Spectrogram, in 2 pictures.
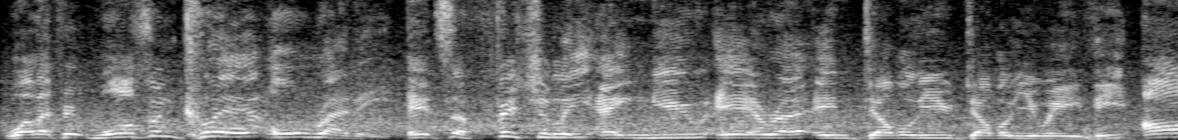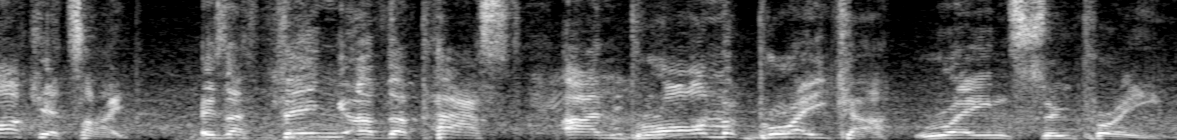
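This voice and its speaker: A male actor playing an excitable pro wrestling TV commentator in a video game, with dramatic, emphatic delivery. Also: on the high side, unhurried, noisy background. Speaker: sports commentator.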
